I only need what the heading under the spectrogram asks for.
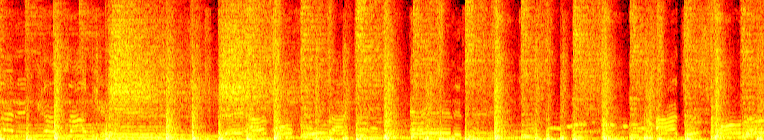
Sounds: percussion, snare drum, drum kit, drum, cymbal, rimshot, musical instrument

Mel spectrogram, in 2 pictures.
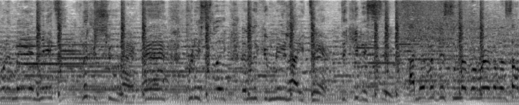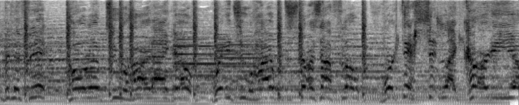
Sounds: music

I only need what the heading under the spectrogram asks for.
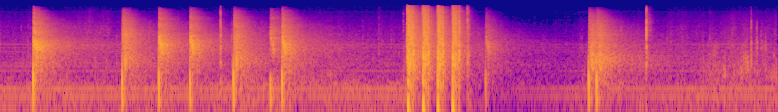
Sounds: gunshot

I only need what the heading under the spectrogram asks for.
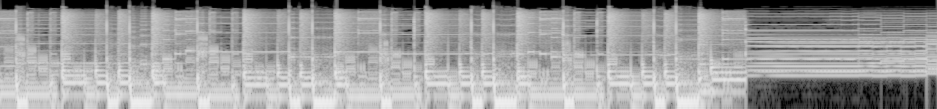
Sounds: music

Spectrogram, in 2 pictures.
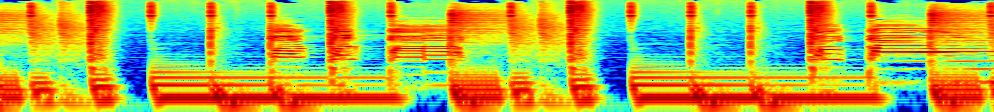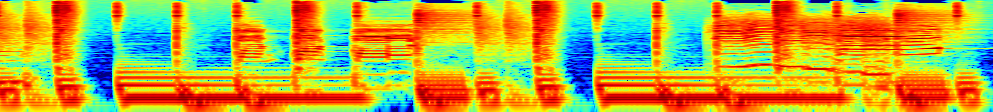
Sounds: funny music, music

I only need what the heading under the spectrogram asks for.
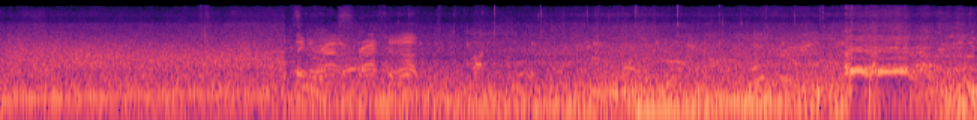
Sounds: speech, motor vehicle (road), car, vehicle

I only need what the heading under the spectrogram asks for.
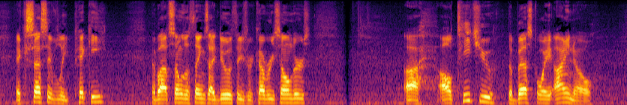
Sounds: speech

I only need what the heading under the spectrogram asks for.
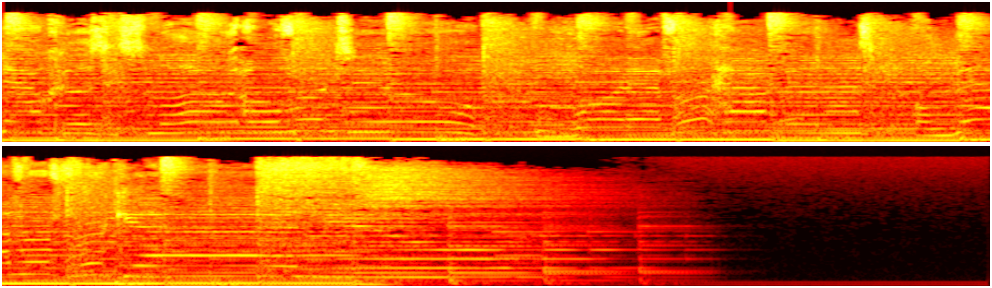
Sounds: music

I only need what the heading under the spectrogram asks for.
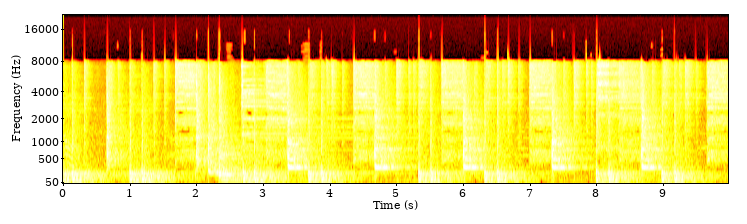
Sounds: rimshot, drum, snare drum, drum kit, percussion, bass drum

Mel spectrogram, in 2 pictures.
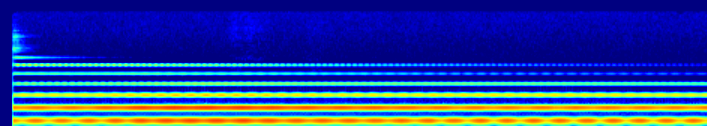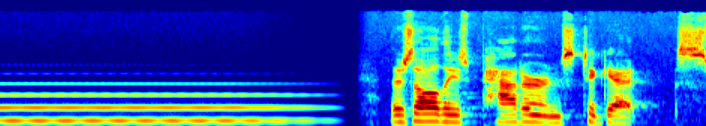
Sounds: music, speech, singing bowl

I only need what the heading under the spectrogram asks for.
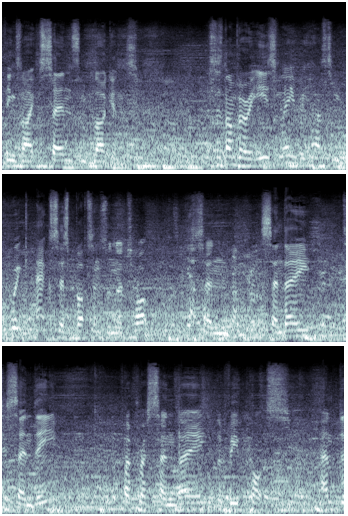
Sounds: speech, music

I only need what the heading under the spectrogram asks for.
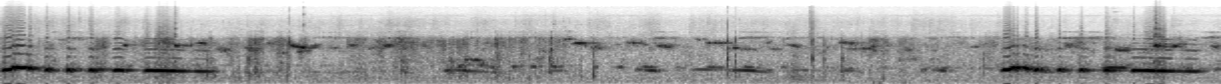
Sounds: bird call, tweet, bird

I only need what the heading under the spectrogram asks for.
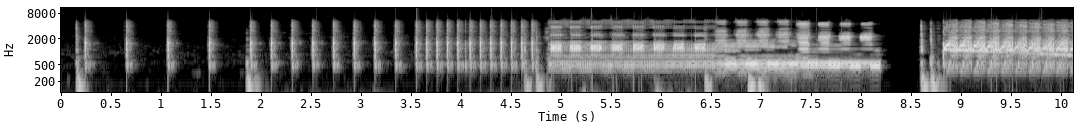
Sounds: electronic music, music

